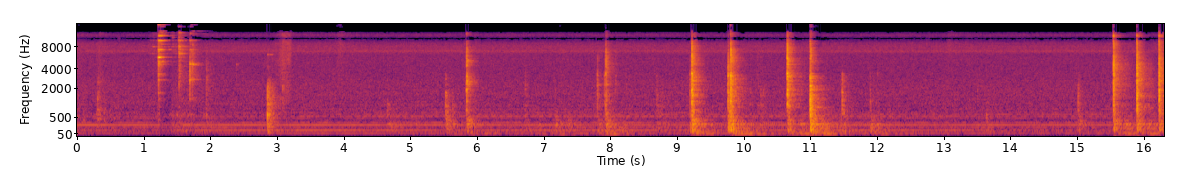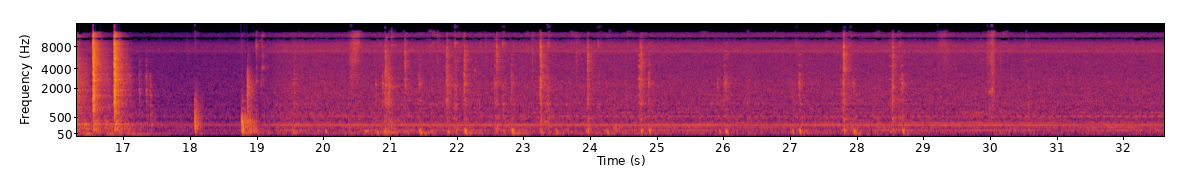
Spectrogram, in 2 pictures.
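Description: Hammer blows on the steel lower control arm and new ball joint of a Ford F-150 while the ball joint is being driven into the arm. The blows come singly, spaced a second or more apart, then in a quick run of about five near the middle, followed by lighter taps and ticks.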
